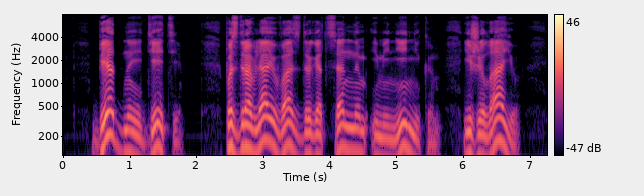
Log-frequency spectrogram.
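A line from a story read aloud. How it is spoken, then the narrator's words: Loud, almost shouting. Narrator (Russian): громко чуть не кричит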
